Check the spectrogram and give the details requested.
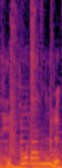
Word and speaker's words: null⁴: The first photogenic spot is Yoichi Ochiai’s null⁴, pronounced Tetra Null.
